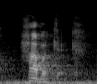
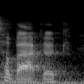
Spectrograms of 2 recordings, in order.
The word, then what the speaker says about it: Habakkuk: It is not Habakkuk. Some people pronounce it Habakkuk. You may hear that at times. It's not. It's Habakkuk.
